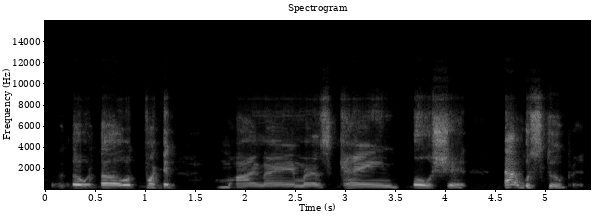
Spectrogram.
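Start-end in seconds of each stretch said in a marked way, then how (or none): 1.7-3.5 slow, low and softer Kane voice; mocking Kane. Mocking how Kane talks on WWE, slow and low. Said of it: "Letting Rusev talk is like having Kane talk".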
